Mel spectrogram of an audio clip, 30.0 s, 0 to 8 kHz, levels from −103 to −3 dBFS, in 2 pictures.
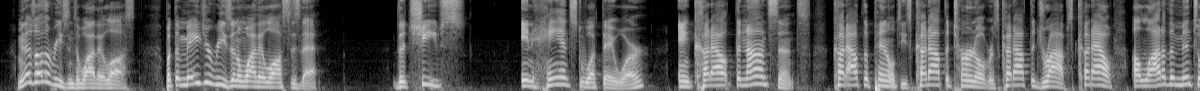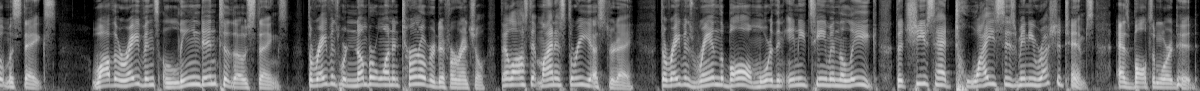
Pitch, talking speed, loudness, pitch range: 195 Hz, 185 wpm, -25 LUFS, 155-215 Hz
